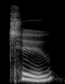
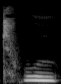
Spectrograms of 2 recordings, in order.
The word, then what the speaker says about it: two: But the two has a different sound, probably because it's easier to say two than twu. In Old English Anglo-Saxon, they had the W in the spelling and most likely pronounced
